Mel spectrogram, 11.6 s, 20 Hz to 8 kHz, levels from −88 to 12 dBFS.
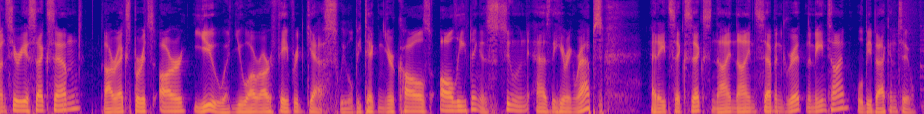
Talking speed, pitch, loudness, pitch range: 200 wpm, 100 Hz, -21 LUFS, 90-115 Hz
